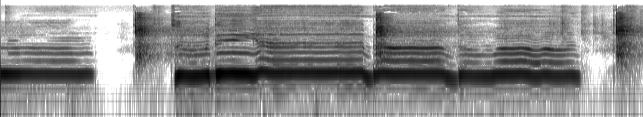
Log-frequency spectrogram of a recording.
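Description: A woman's unaccompanied wordless singing, humming long held notes at a steady pitch. The notes break off about a second in, and a quick breath is taken before they resume.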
